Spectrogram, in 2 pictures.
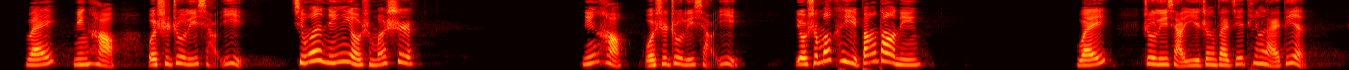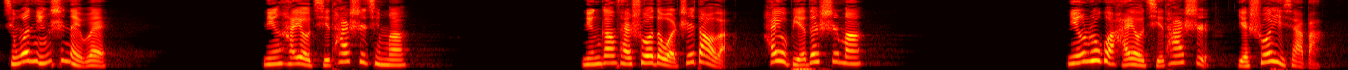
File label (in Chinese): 标注女; 嘟嘟棋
